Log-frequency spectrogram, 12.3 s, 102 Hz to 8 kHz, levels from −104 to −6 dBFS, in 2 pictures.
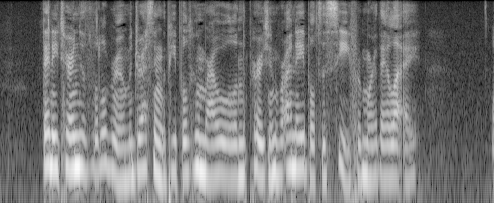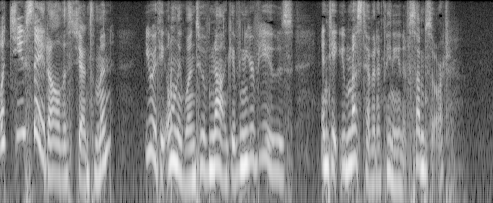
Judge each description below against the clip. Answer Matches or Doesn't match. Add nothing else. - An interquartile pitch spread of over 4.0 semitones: Doesn't match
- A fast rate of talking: Matches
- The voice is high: Matches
